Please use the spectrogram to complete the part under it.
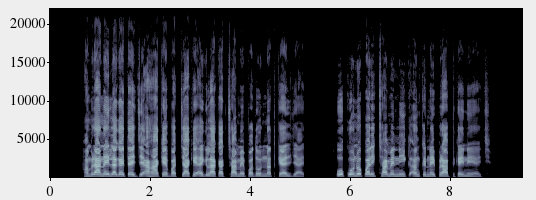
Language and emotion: Maithili, sad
